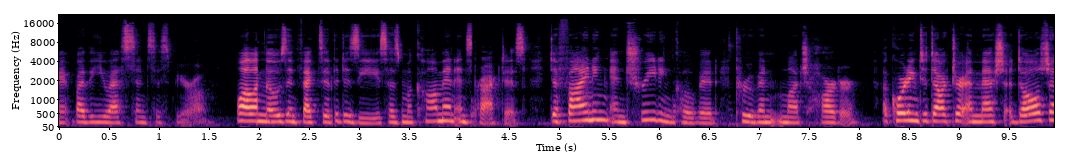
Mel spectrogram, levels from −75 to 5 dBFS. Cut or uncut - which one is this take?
cut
